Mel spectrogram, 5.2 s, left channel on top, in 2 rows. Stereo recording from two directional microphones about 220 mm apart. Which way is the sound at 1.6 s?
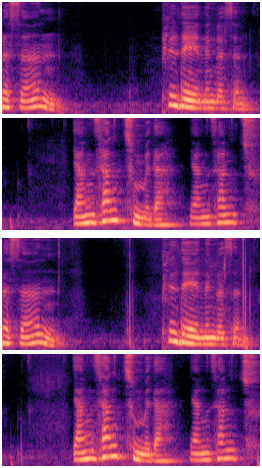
15° right (ahead or behind).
